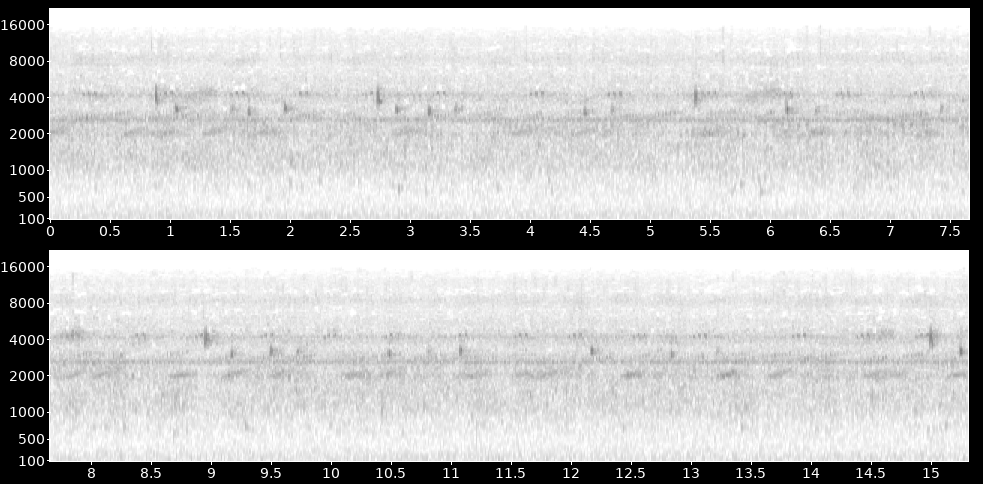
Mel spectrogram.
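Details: Frogs at a lake: a dense, steady high-pitched chorus of many callers droning continuously, with scattered short bright chirps popping out above it every second or so, against a soft hiss.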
